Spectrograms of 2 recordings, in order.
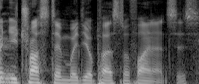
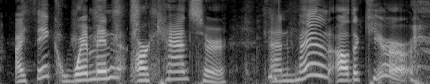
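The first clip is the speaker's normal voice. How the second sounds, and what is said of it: Imitates another person's voice. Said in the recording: “do your Jordan Peterson accent?”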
